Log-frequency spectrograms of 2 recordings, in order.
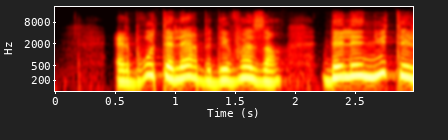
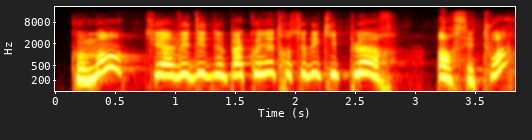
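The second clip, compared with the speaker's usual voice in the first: higher, louder astonished question; surprised; 5 semitones higher, 4 dB louder than usual. Acted. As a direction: catch him out in surprise. Hippopotame surpris démasque le lièvre. (surprise de l'hippopotame qui démasque le lièvre)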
